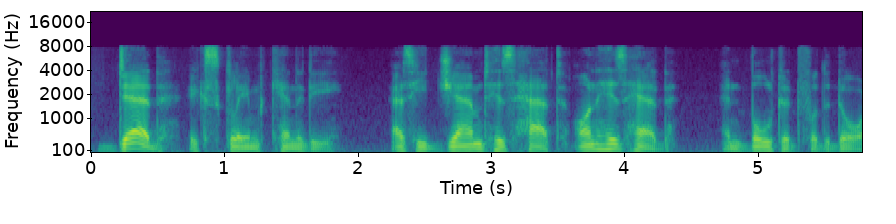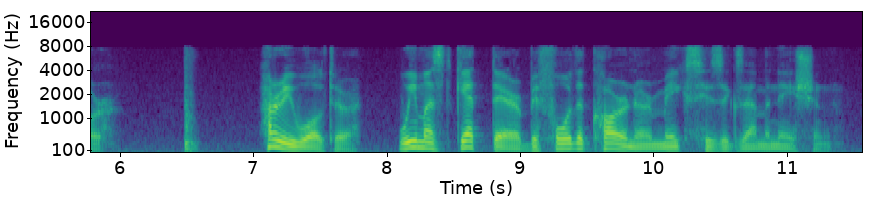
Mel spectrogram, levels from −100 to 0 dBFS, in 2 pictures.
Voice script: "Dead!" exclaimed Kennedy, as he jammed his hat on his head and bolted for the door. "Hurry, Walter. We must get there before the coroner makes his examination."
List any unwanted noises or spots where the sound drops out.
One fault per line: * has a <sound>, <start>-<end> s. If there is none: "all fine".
* has a tap, 6.5-6.6 s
